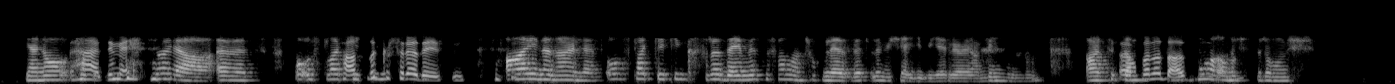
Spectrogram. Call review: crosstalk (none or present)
present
